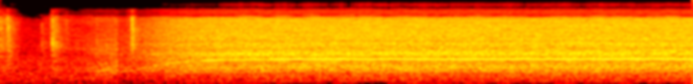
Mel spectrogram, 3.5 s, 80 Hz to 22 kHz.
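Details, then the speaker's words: Maestro MR202 1,800 W hair dryer on highest power after cleaning burnt thermal switch contacts, which were making it shut off after a few minutes: steady, even airflow rush that holds without cutting out over 5 minutes. Normal running. "5 minutes have passed and the hair dryer hasn't turned off."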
